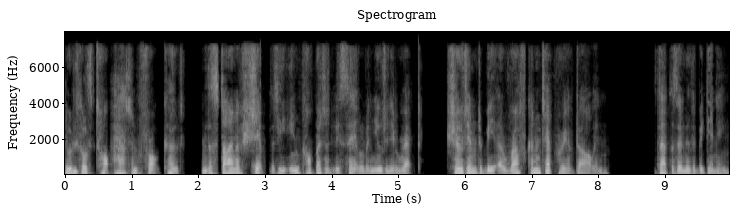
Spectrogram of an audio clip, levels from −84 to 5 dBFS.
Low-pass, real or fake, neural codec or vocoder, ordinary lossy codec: 7.2 kHz; fake; codec, 16 kHz in and 24 kHz out, 1.1 kbps, FireRedTTS-2 codec; AAC, 32 kbps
